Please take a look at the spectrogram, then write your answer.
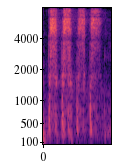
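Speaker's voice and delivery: quick "クス" repeated like a snicker; giggle-like "ks". Shown as a demonstration. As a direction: say "クス" as a voiceless, repeated ks. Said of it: "クスクス笑う時の".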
